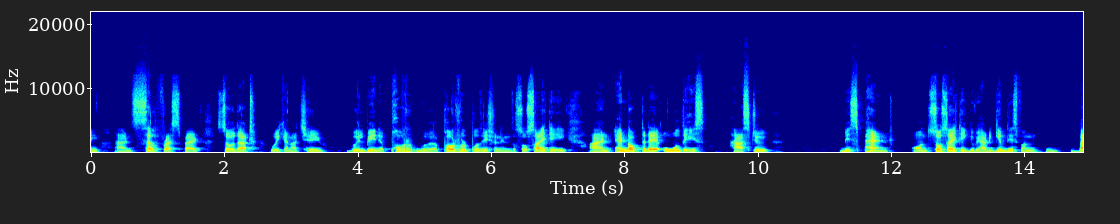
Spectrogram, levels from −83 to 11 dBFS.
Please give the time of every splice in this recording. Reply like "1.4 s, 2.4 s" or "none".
none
